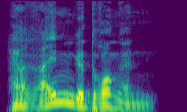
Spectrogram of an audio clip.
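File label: "hereingedrungen", German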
